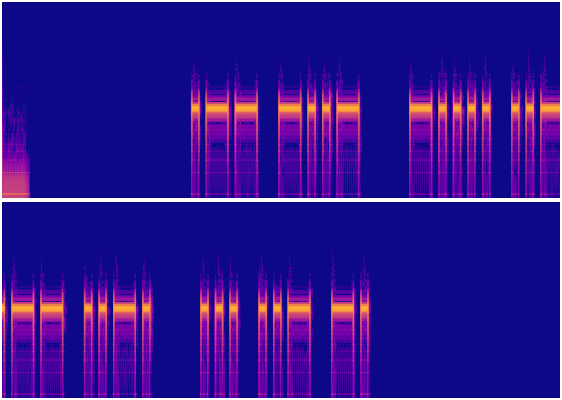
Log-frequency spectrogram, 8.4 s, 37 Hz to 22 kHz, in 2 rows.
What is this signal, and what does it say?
Morse code, heard as a keyed tone, about 22 wpm, 700 Hz. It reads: WX 62F SUN
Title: Practice QSO - Exchange 2 - Info - 22wpm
